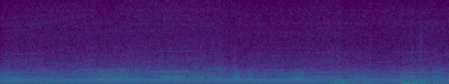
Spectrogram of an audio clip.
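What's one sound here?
A supercar engine roars at full throttle.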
